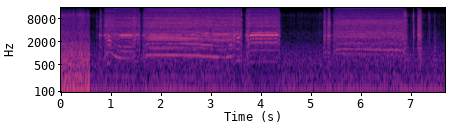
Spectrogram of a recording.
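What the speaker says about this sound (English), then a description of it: "I'm going to drill a little hole in it, and then I'm going to thread this bolt in it." A small hole being drilled into a rear main seal during clutch work, with a whining drill motor that rises and falls in pitch across several bursts, broken by short pauses.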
